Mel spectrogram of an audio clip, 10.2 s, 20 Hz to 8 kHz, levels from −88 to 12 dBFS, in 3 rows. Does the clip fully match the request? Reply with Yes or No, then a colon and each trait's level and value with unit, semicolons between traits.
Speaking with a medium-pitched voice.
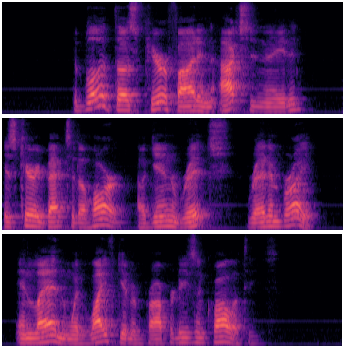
No: low, 125 Hz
